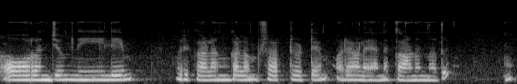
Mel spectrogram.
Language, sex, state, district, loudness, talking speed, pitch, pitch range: Malayalam, female, Kerala, Kasaragod, -17 LUFS, 80 wpm, 210 Hz, 205-220 Hz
